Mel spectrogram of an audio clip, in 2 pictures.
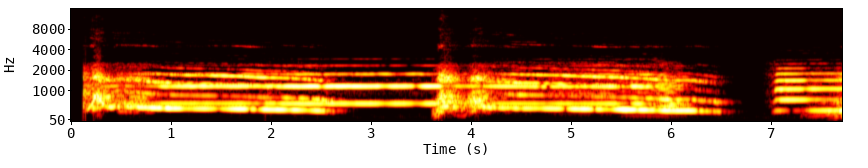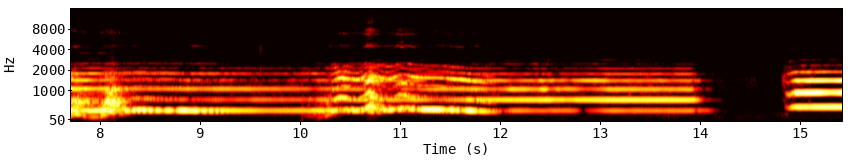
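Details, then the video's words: A Goldendoodle howls in long, sliding tones alongside sustained trumpet notes, as it does whenever the trumpet is played; the owner wonders whether it is harmony or agitation. "Dog howls along with trumpet player"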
